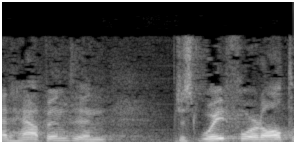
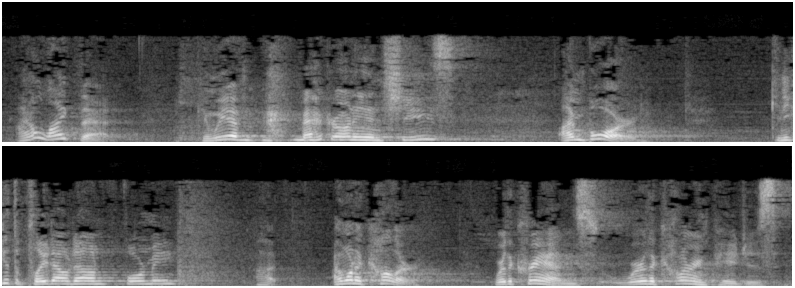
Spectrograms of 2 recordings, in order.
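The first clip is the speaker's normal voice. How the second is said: put-on higher childlike voice, whining questions at dad; imitating a whiny child; 6 semitones higher than usual. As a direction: play the pestering little daughter. Pastor voices his nagging daughter.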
